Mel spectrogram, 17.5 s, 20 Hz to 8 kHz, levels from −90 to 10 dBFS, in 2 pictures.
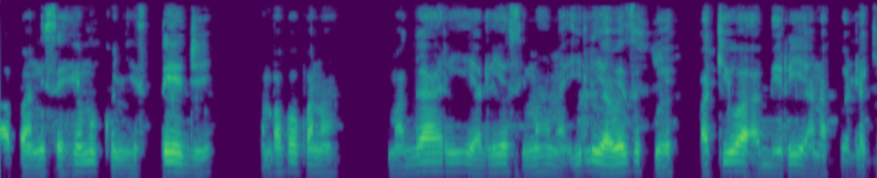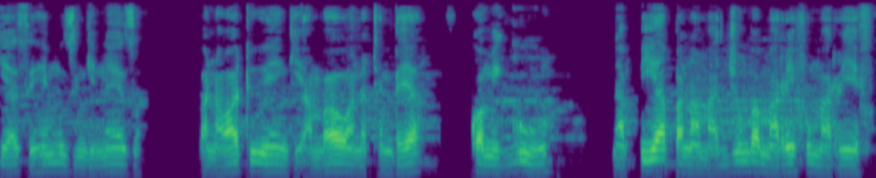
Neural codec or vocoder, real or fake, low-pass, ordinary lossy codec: none; real; 7.2 kHz; MP3, 48 kbps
